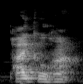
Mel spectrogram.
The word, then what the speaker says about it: Pycon: Pycon in Japanese is pronounced paikuhan, which means pork rib rice.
